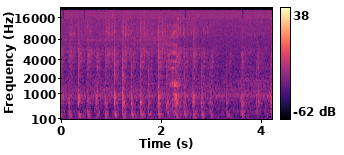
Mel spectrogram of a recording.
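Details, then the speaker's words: Pinnacle bicycle with a collapsed bottom bracket, cranks turned by hand: gritty, grumbling pulses about three times a second. Both bottom bracket bearings are worn out, one side worse than the other. "that's absolutely moded it's usually this side that goes first but that side's gone as well but this side is definitely worse"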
